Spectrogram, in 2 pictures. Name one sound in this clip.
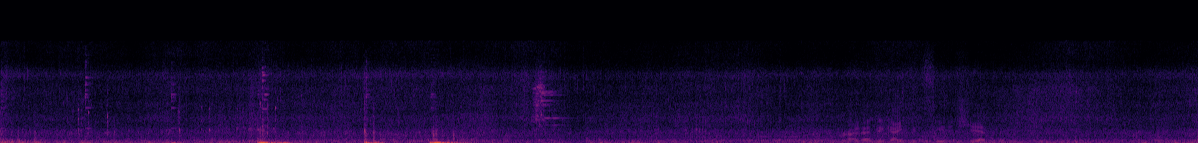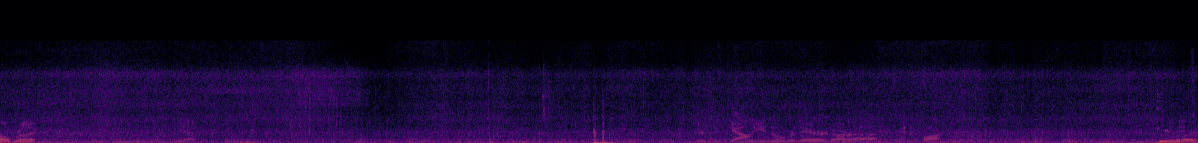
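Stormy sea waves wash and surge around a wooden ship.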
